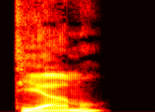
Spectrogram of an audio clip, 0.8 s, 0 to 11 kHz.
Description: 1. "Ti" = "tee": Short and crisp.
2. "Amo" = "AH-moh": Stress on the first syllable.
